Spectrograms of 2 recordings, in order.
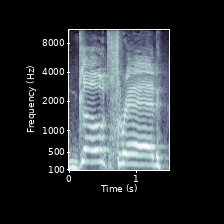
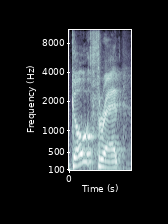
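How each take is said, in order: First: Higher, whiny mock of the tweet; pathetic mock voice. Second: Said in the usual way. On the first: Shown as a demonstration. Vlogger mocking the tweet as pathetic, higher and whiny. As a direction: make it sound pathetic. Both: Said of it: "It sounds pathetic".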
